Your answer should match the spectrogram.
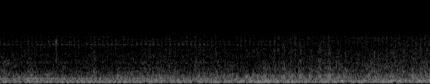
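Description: Steady low rumble of a car driving on an unpaved road, heard from inside the cabin: engine and road noise.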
